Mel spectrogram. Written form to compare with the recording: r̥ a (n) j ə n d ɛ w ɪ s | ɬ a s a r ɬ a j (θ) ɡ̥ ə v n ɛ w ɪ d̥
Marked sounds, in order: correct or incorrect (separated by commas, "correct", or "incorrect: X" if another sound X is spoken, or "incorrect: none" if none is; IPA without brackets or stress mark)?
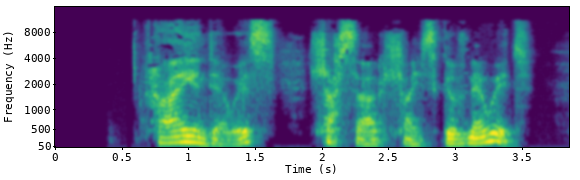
incorrect: none, incorrect: s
